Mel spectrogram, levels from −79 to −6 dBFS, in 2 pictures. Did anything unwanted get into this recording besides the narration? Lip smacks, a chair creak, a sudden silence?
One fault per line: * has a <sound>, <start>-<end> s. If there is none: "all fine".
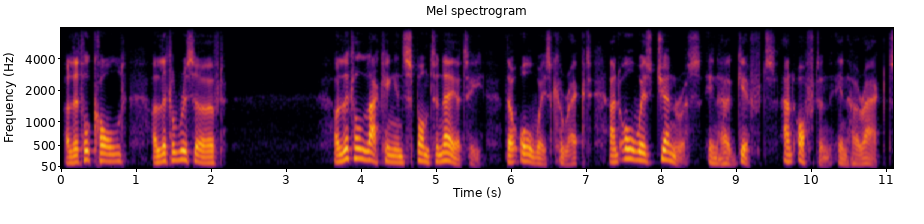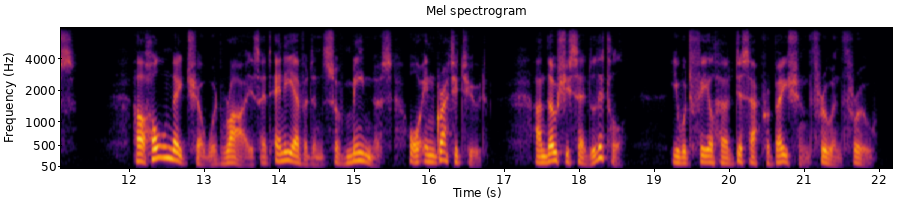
all fine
